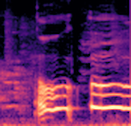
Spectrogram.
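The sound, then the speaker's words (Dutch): A small dog coming inside whimpers twice in close succession, two drawn-out, high-pitched whines with a brief pause between them, the second one steadier and longer. Clear, with no talking. “En nu komt er dus een extra hondje binnen.”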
